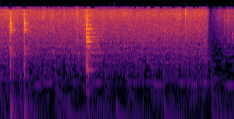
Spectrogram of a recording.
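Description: Bacon and onion frying in a pan while cooking Ukrainian borscht, with a low sizzle under a few sharp clinks and scrapes of stirring near the start, then steady frying alone.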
